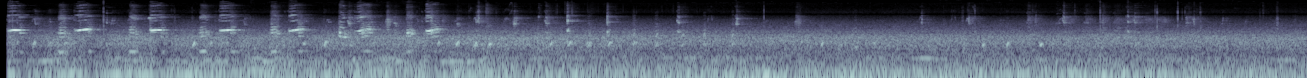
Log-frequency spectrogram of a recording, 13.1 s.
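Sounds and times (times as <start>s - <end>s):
birds calling with rising notes: 0.1s - 8.7s.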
